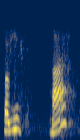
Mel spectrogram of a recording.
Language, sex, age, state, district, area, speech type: Maithili, female, 45-60, Bihar, Begusarai, urban, conversation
